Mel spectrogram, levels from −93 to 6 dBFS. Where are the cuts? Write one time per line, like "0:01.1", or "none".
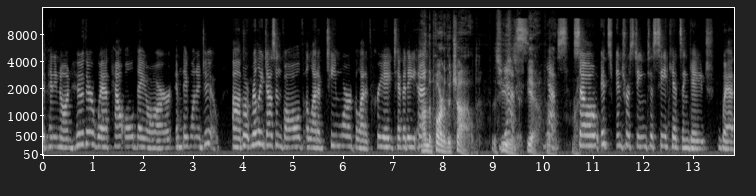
0:02.8
0:04.0
0:07.5
0:11.4
0:12.5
